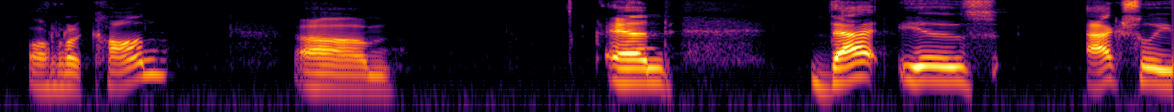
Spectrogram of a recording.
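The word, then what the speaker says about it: Huracán: it is pronounced as uricon because you dropped the H the H is always silent in Spanish you try to roll your r's which I'm terrible at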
